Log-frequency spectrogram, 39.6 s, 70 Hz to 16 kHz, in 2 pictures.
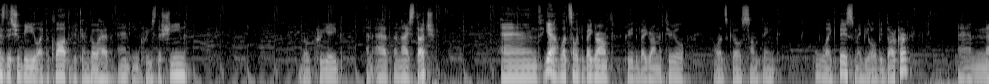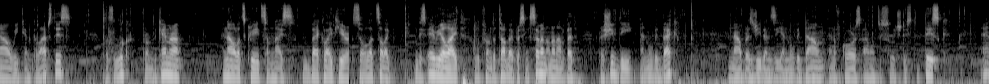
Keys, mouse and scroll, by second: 1.3-2.2 scroll down 2, 2.2 drag, 3.1-7.3 drag, 9.4-10.7 middle drag, 10.8 click, 12.0 click, 13.0 click, 20.1 click, 20.9 scroll down 2, 21.7 KP_0, 22.6-23.1 scroll down 2, 23.2 shift+middle click, 23.7 scroll up 2, 25.2 click, 25.6 g, 26.2 click, 27.8 click, 28.8 KP_7, 29.4 scroll down 2, 30.8-31.6 scroll down 1, 31.8 shift+d, 33.0 click, 33.5 KP_0, 34.5 g, 34.7 z, 35.9 click, 37.0 click, 38.7 g, 39.0 shift+z.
